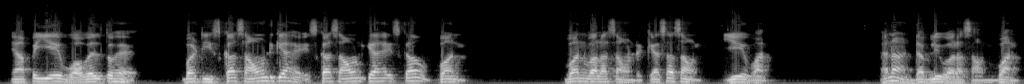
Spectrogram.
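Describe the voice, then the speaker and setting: Man, grammar teacher, slow drilling delivery, mid-pitched voice, self-answered questions. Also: darkish tone, a little hiss or hum. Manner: slow, repeats and drills words and sounds, asks questions and answers them himself. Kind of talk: classroom lesson explaining grammar.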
